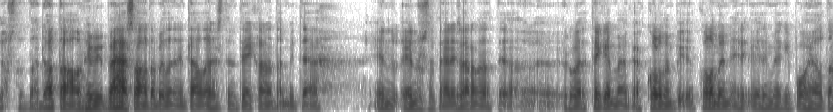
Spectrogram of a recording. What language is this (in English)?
Finnish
